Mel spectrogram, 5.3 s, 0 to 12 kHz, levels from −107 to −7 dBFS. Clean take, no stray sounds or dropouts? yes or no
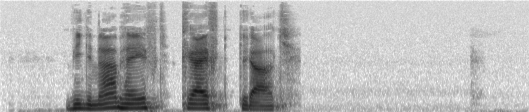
yes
